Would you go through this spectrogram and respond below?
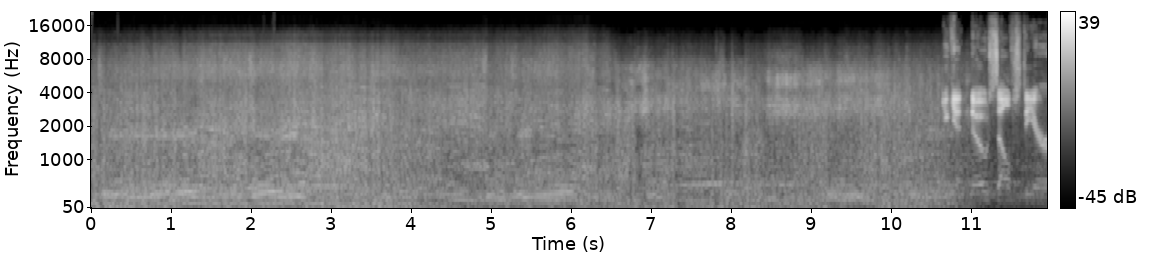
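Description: A Ford Mustang Coyote V8 swapped into a Nissan 240SX screams at high revs while drifting, a loud sustained engine roar with rising and falling pitch sweeps, easing off near the end as chirps cut in.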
